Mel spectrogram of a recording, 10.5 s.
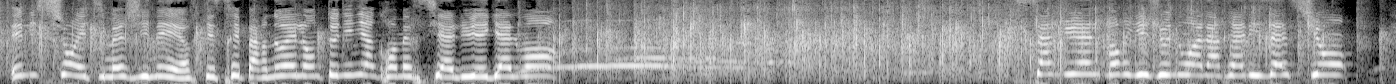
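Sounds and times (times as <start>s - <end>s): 
audience applause: 0.0s - 1.6s, 4.1s - 10.4s
speech: 0.1s - 4.4s, 8.0s - 10.2s.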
